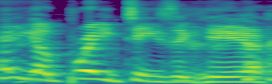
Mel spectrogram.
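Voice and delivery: loud, played-up, put-on New York street accent. Mimicking a game contestant described as a New Yorker, in a mock New York accent. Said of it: "Because he's New Yorkian, he talks all like that".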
